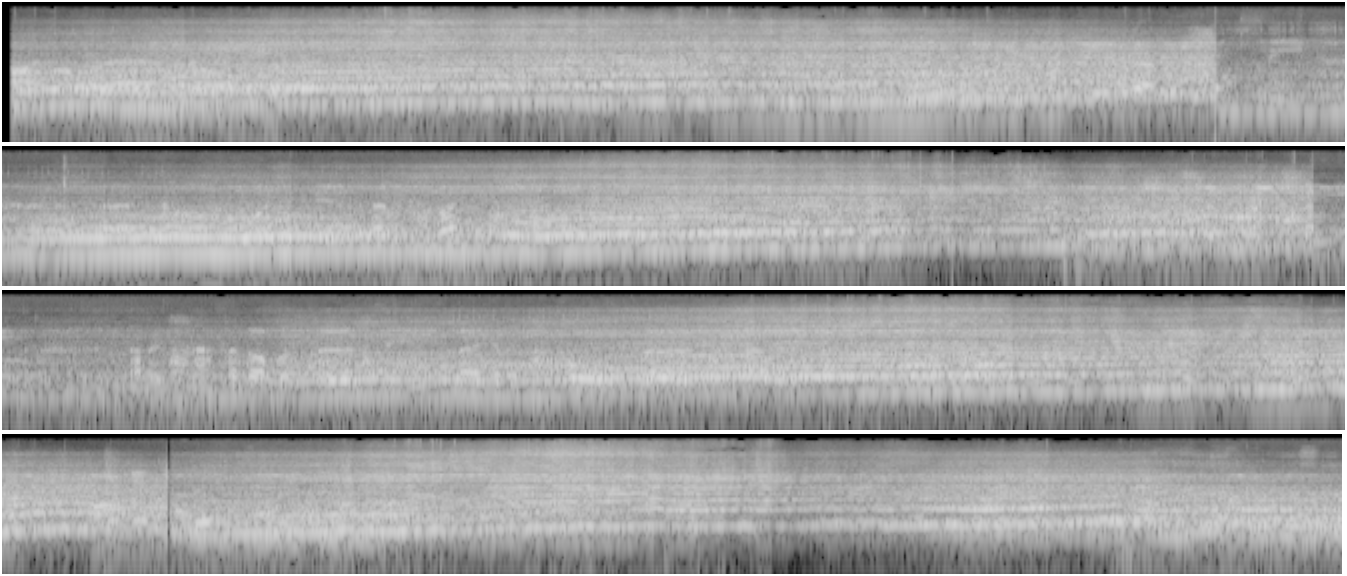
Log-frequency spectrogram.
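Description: Road-racing motorcycles accelerating hard out of a bend one after another, each engine revving up and rising in pitch through the gears.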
